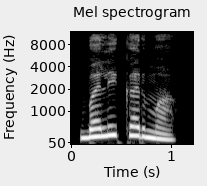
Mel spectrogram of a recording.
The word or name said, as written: ಬಲಿಕರ್ಮ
